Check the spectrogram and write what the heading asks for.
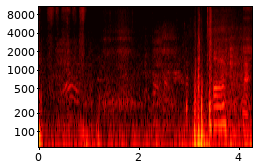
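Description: Quiet outdoor ambience with faint bird chirps. About three seconds in comes a brief knock and a short exclamation.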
